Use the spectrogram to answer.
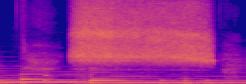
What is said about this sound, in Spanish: De repente em-, la, estufa empezó a hacer un ruido extraño. y Eran las manzanas que empezaban a cocinarse.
